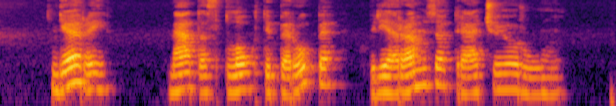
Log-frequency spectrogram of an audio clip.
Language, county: Lithuanian, Kaunas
